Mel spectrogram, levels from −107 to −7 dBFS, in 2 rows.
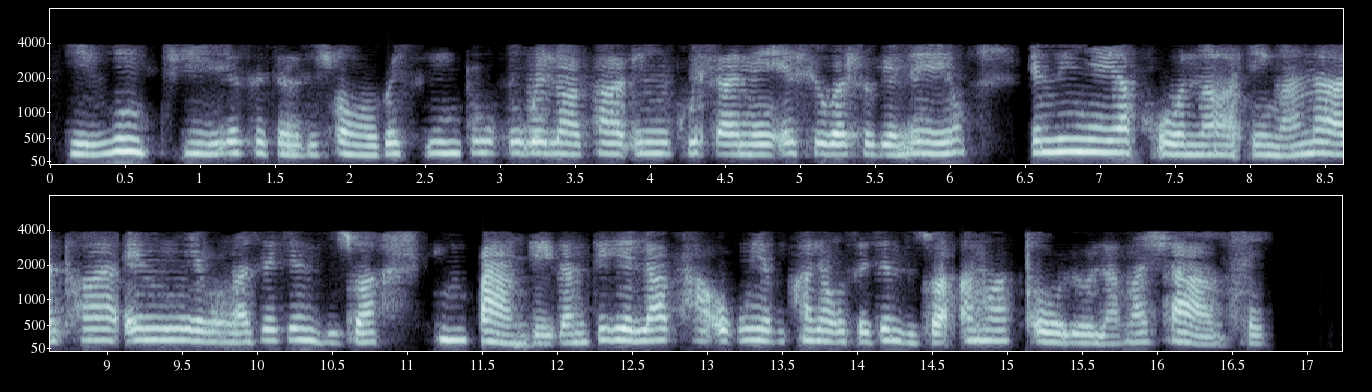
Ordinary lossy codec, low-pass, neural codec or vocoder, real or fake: AAC, 16 kbps; 7.2 kHz; codec, 24 kHz, 1 kbps, SNAC; fake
